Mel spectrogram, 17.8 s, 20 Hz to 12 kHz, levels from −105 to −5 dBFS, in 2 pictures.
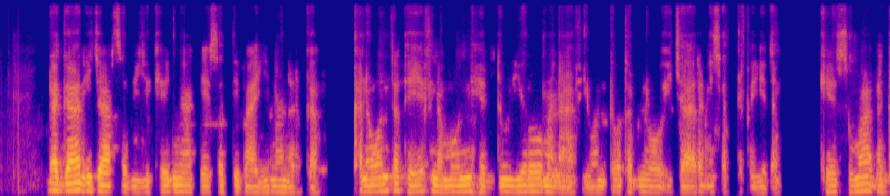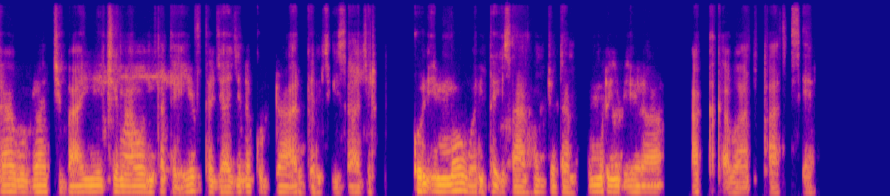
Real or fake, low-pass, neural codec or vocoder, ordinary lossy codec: fake; 10.8 kHz; codec, 44.1 kHz, 7.8 kbps, DAC; Opus, 64 kbps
